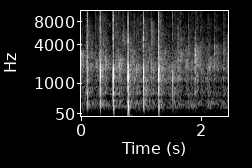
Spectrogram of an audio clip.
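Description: Scattered, rhythmic clapping in a church, about eight distinct sharp claps in a slow steady beat that thin out and fade, sounding like a small group rather than full applause.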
